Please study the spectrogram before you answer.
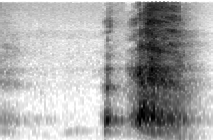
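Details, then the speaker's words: Person filming their cat Lucy curled up in the backroom gives a brief indrawn breath, then one sharp explosive burst of air: a single human sneeze. "oh excuse me sorry I didn't have a chance to pause that hello did I sneeze then did I sneeze you good girl"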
